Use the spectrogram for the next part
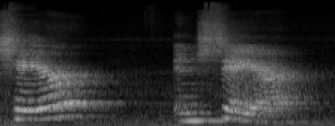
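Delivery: "chair and share" slowly, CH then SH; slow teacher's contrast of "chair" with "share"; CH versus SH contrast. Shown as a demonstration. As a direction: separate "chair" and "share" by their first sounds. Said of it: "focusing on sound contrasts".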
